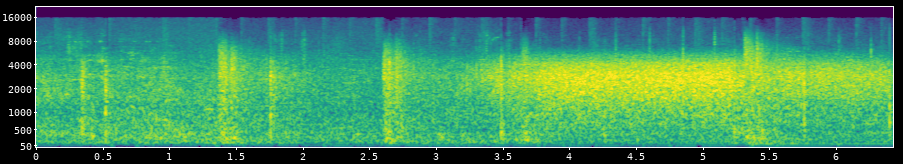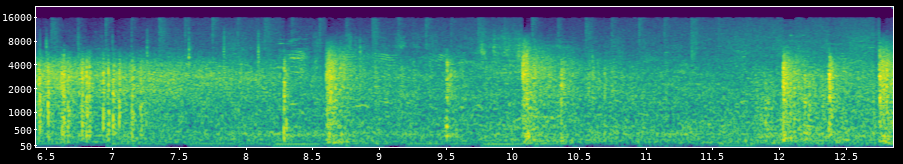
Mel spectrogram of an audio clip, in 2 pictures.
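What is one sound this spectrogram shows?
Fireworks burst with loud booms and bangs, echoing.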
